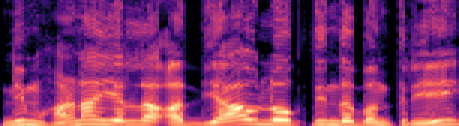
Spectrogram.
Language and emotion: Kannada, angry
